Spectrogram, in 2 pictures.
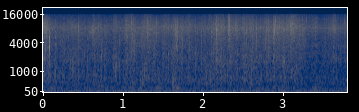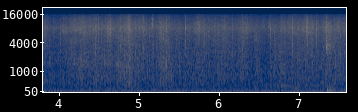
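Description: Soft rustling and light crinkling with scattered small clicks as puppies move about on quilted puppy pads, over a steady high hiss.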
